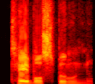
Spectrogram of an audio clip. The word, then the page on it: Tablespoon: American English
